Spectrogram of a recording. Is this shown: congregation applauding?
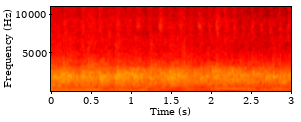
yes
